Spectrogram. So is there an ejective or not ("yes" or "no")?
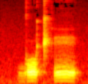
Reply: yes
